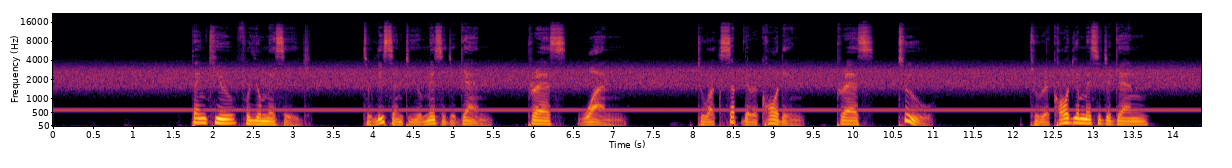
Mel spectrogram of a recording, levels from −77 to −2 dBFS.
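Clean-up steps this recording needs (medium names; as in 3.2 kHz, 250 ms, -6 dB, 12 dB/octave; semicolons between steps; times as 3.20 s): band-stop 600 Hz, Q 30; noise print and reduce 27 dB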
